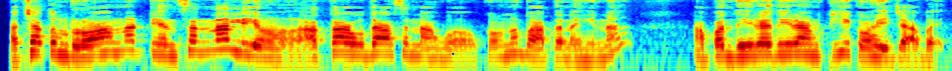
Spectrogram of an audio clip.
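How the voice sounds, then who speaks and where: A woman's voice: a little high, fast talker, a bit bright, natural voice. A woman voicing an ailing village husband in a cartoon comedy, consoling and homely, with an Awadhi accent.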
